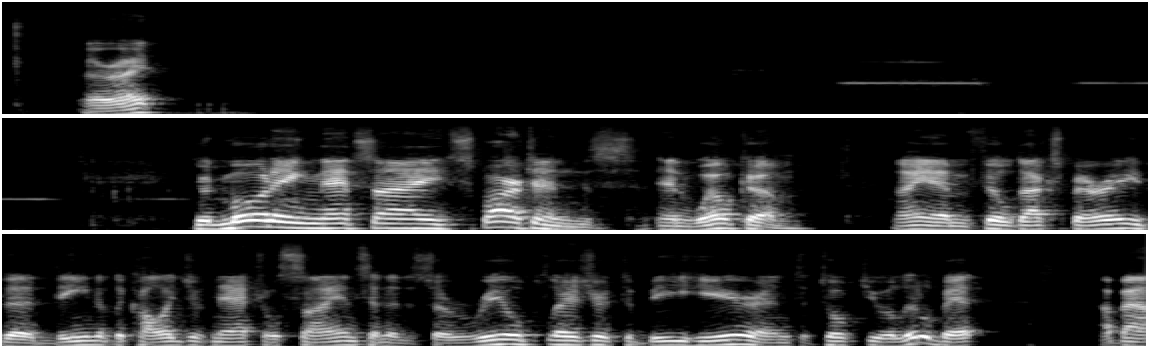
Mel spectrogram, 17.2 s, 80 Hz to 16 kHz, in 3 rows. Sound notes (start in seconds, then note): 4.2 beeps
